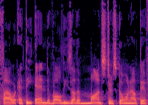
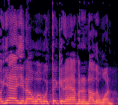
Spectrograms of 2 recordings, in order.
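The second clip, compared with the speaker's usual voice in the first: high chipper reply; 7 semitones higher than usual. Retold or imitated. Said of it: "And then I go".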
